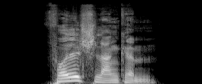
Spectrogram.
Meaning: strong dative masculine/neuter singular of vollschlank
- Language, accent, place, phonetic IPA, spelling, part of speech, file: German, Germany, Berlin, [ˈfɔlʃlaŋkəm], vollschlankem, adjective, De-vollschlankem.ogg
